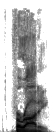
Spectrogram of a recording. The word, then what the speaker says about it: Farhadi: The phone line is my Penelope says he's a Farty on the phone. I think I'd have to go. – Farhadi. – Oh. – I think is how you pronounce it.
